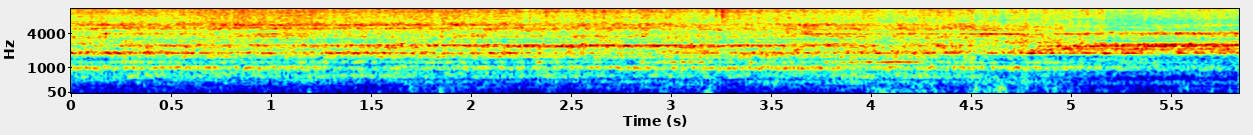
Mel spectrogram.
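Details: 1993 Nissan Pathfinder SE running with a fast, steady, ratchet-like metallic chatter, starting a few weeks after the timing and other belts were replaced; owner wonders whether the oil pump needs replacing. Engine ticking of unknown cause.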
